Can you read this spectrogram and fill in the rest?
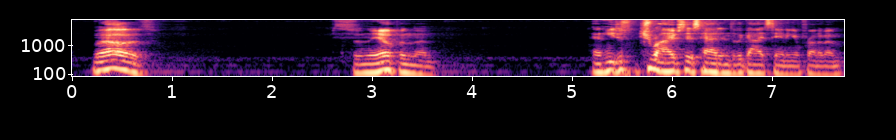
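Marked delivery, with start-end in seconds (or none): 0.2-3.6 put-on drunk, loud, slow, slurring words. Voicing a character in a group game just before he headbutts someone, drunkenly. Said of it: "he just sort of drunkenly".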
